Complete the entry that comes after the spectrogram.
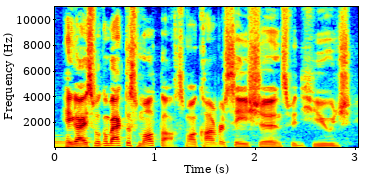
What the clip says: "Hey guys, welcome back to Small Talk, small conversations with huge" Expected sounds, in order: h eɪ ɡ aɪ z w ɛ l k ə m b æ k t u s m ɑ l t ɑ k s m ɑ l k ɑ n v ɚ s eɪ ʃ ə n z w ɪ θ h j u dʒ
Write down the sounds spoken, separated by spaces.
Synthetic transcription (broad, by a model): h eɪ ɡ aɪ s w ɛ l k ə m b æ k t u s m ɑ l t ɑ k s m ɑ l k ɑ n v ɚ s eɪ ʃ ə n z w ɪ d h j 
